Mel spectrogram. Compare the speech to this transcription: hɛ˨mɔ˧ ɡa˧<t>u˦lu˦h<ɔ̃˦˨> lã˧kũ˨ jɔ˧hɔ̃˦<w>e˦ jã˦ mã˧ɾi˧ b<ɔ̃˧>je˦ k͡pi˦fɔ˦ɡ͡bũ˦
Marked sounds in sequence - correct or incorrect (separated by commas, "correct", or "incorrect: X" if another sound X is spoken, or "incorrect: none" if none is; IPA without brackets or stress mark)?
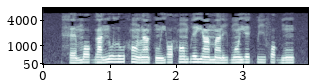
incorrect: n, correct, incorrect: b, incorrect: ɔ̃˦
